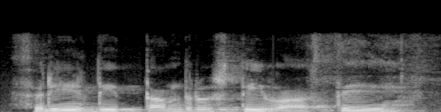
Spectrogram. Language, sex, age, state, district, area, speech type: Punjabi, male, 45-60, Punjab, Tarn Taran, rural, spontaneous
